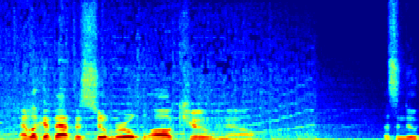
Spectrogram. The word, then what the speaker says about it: Sumeru: Oh, they pronounce it Sumeru.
